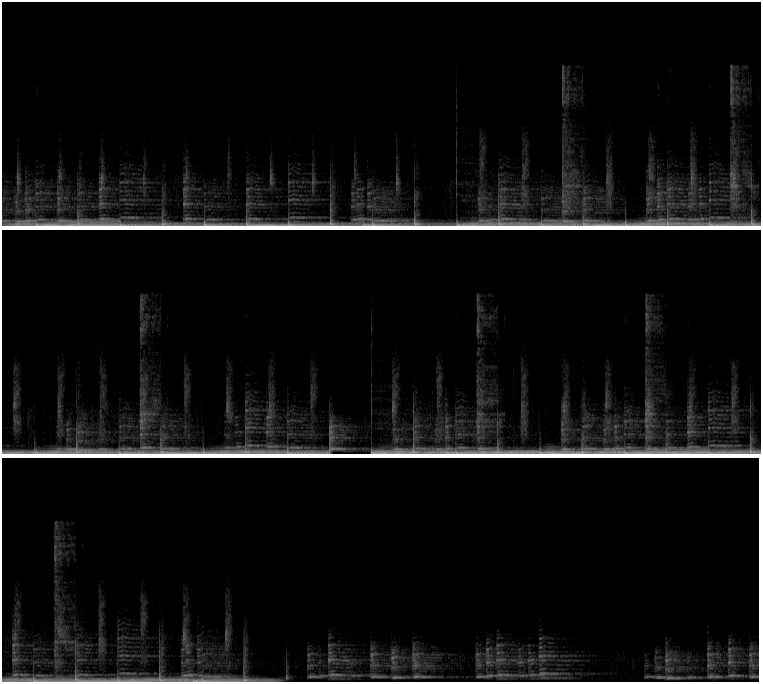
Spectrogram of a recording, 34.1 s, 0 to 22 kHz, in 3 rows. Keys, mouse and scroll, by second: 4.6 l, 6.9 ctrl+z, 9.2 ctrl+r, 13.4 click, 17.8 ctrl+b, 30.0 l, 30.7 m, 32.7 middle click.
